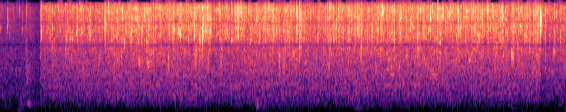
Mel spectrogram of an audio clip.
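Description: Heavy rain falling on wet ground, a steady hiss that gets louder about half a second in.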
